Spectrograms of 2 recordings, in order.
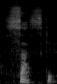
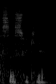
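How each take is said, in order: First: Sasuke said softly as two syllables, the middle vowel dropped, like saskeh; Japanese-style name. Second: Said in the usual way. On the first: Shown as a demonstration. Reader shows how Sasuke should be said in Japanese, soft and clipped. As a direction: whisper Sasuke the Japanese way: sas-keh, no middle e. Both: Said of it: "normalement, faut prononcer comme ça".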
